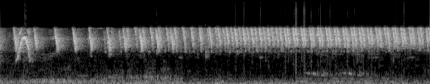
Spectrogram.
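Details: Jalak rio myna song opening with a quick run of sharp chirps. These speed up and merge into a continuous dense, scratchy chatter that keeps going to the end.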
